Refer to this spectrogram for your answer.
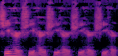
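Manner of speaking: ordinary talk, nothing marked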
